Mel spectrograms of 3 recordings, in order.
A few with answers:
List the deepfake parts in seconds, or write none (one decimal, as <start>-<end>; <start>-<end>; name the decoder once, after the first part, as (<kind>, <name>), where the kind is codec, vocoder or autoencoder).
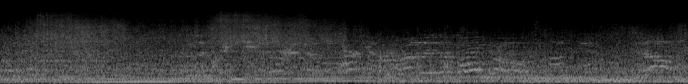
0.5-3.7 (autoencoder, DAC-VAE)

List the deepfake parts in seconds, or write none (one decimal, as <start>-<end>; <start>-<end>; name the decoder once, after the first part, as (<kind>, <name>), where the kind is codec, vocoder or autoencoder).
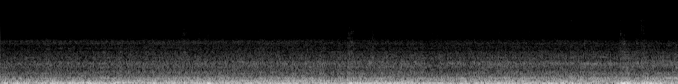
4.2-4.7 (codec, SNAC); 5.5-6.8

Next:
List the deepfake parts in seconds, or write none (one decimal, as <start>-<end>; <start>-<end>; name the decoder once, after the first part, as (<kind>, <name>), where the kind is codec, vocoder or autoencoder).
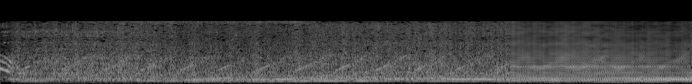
5.1-6.9 (vocoder, Vocos)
